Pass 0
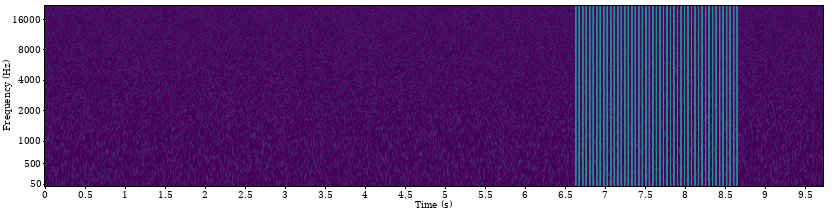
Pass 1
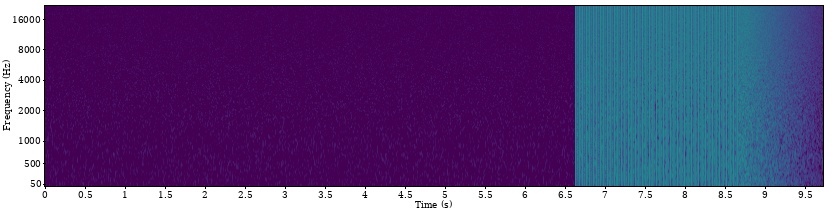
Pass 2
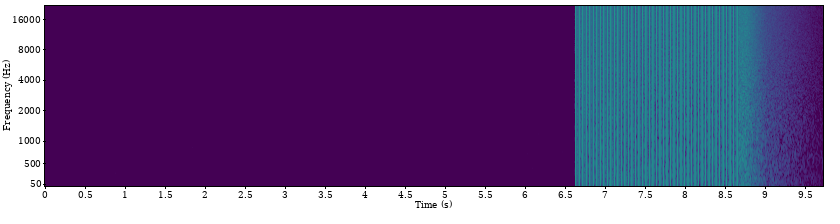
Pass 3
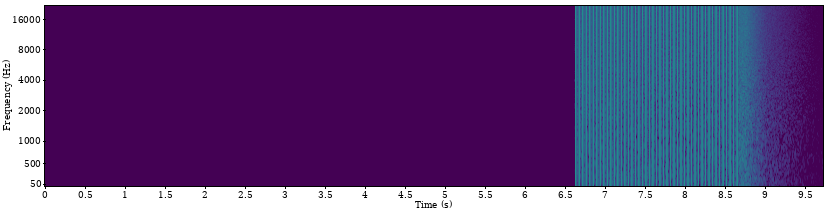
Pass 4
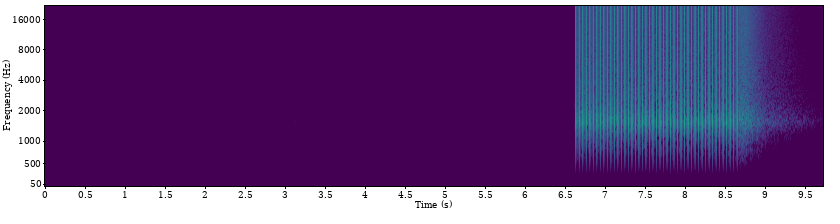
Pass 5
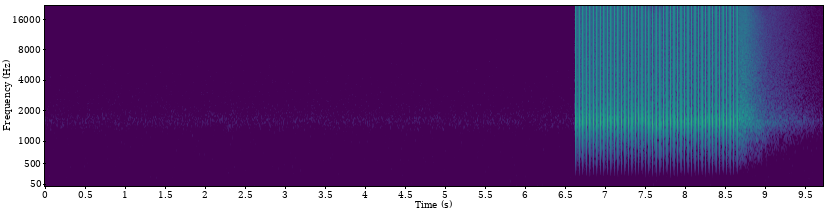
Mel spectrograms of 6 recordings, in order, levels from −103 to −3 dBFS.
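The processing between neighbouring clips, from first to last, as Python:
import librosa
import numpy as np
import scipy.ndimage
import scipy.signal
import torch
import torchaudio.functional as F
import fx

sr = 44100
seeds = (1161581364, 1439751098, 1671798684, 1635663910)

y1 = fx.sustainer(x, sr, db_per_s=28.0)
y1 = y1 * 10.0 ** (-4.0 / 20.0)
y2 = fx.upward_expand(y1, sr, threshold_db=-49.0, expansion=2.5)
y2 = y2 * 10.0 ** (7.0 / 20.0)
y3 = fx.upward_expand(y2, sr, threshold_db=-42.0, expansion=1.5)
y3 = y3 * 10.0 ** (-2.0 / 20.0)
y4 = fx.ladder_highpass(y3, sr, hz=1400.0, resonance_pct=65)
y4 = y4 * 10.0 ** (5.0 / 20.0)
y5 = fx.record_warp(y4, sr, rpm=45.0, depth_cents=100.0)
y5 = y5 * 10.0 ** (8.0 / 20.0)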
